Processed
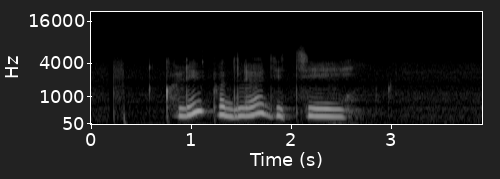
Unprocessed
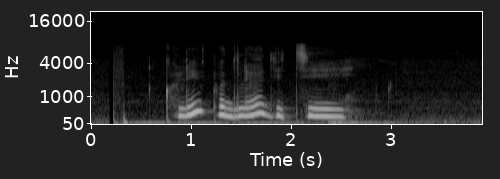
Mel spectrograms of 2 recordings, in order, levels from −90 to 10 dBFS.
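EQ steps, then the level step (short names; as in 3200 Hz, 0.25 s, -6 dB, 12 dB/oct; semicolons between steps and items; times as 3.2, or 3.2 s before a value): speaker cabinet 250–3600 Hz, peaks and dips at 310 Hz -3 dB, 620 Hz -9 dB, 1800 Hz -10 dB; low shelf 430 Hz -9.5 dB; bell 750 Hz -5 dB 0.24 oct; +1.5 dB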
